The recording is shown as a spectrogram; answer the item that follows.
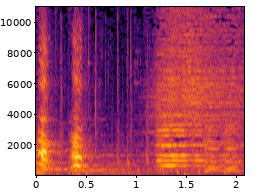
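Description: A cartoon dog barking twice in quick succession, then soft music coming in about a second later.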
